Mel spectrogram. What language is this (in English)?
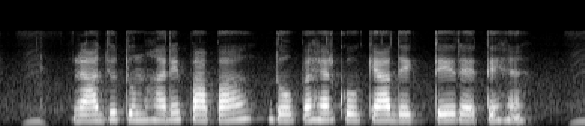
Hindi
